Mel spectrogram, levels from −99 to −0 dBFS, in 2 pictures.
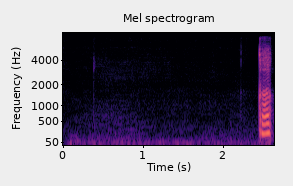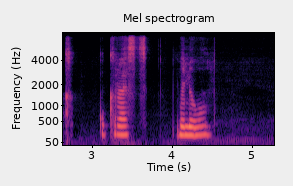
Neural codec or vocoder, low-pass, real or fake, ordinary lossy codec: codec, 32 kHz, 1.9 kbps, SNAC; 7.2 kHz; fake; none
